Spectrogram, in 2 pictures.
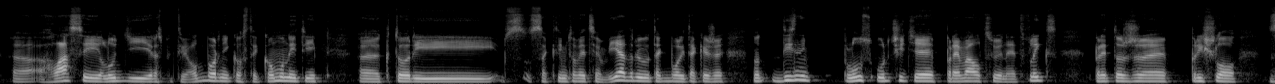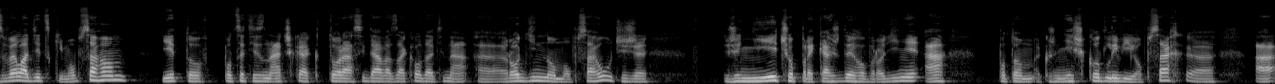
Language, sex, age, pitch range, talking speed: Slovak, male, 30-49, 135-155 Hz, 125 wpm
